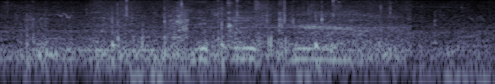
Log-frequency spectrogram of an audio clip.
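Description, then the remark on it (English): A light brown three-year-old thoroughbred horse, ridden in a tight circle in a small corral at a jockey school, trots with its hooves thudding in a steady rhythm over a busy outdoor background where faint voices seem to murmur. “In a small corral at her jockey school, Cassandra Brannick rides in a tight circle on top of a light brown three-year-old horse”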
